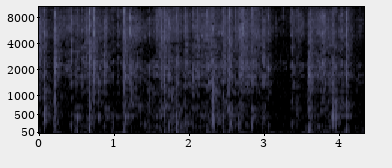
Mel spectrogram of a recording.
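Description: Painted fingernails tap the hollow, ridged base of an empty clear plastic water bottle held bottom-forward. The result is a quiet, steady run of light, hollow plastic taps with sharp clicky edges and a dull, low body. Each tap dies away almost instantly.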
